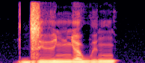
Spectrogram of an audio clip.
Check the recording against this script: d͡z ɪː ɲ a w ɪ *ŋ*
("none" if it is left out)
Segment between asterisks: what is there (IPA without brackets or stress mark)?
ŋ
